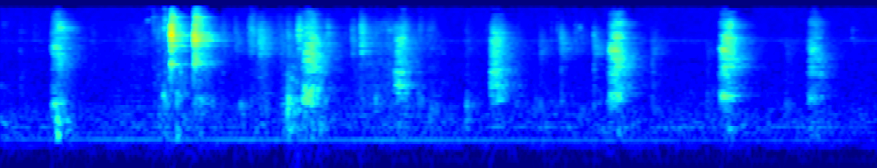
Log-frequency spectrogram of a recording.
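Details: Dog with repeated harsh hacking, retching, dry-heaving cough, about ten efforts in nine seconds, recorded for the vet because it wouldn't happen at the vet's office; nothing came out.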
